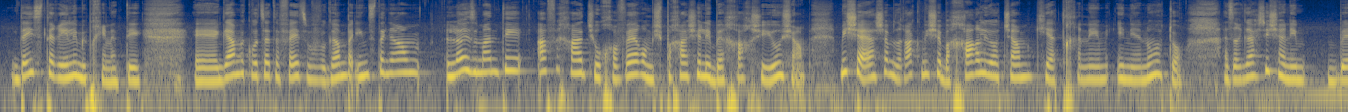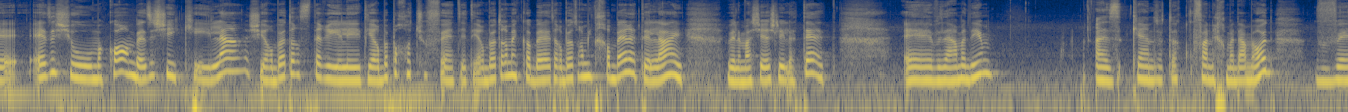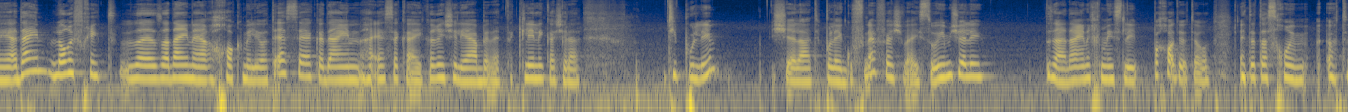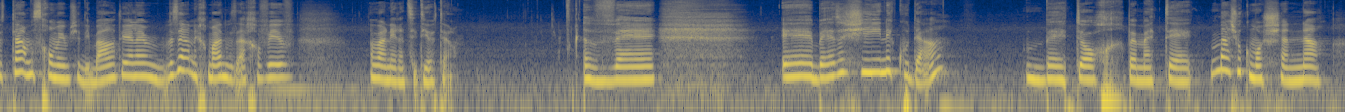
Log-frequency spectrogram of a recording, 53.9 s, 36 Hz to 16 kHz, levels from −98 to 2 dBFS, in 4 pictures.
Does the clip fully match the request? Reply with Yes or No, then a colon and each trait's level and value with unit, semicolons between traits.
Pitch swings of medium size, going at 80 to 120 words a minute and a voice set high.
No: average, 3.8 semitones; average, 135 wpm; high, 230 Hz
